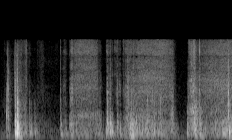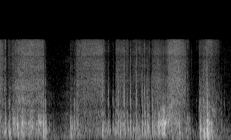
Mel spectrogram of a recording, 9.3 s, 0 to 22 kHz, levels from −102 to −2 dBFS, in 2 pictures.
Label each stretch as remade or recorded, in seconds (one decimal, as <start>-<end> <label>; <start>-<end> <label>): 0.0-9.3 recorded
